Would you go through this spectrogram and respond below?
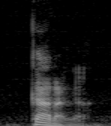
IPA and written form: kaɾaŋa (karanga)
